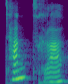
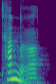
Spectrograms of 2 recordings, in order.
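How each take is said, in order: First: The second consonant is a t sound. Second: The second consonant is a d sound. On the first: The speaker calls it right. "dass das Tantra heißt" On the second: The speaker calls it wrong. "und nicht Tandra"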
